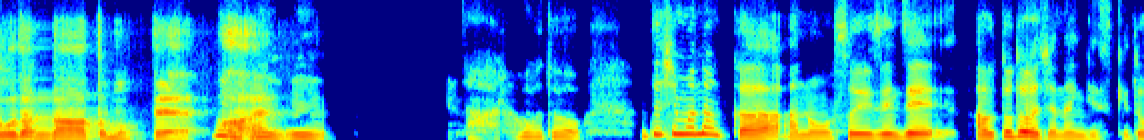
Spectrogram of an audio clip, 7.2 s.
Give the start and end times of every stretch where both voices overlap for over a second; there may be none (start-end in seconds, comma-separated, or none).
none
